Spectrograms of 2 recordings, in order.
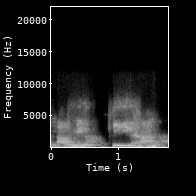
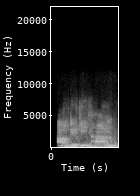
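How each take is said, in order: First: কি is stressed, as a what-question. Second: কি is unstressed, as a yes-no question.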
